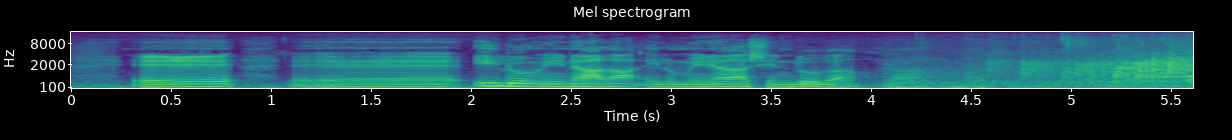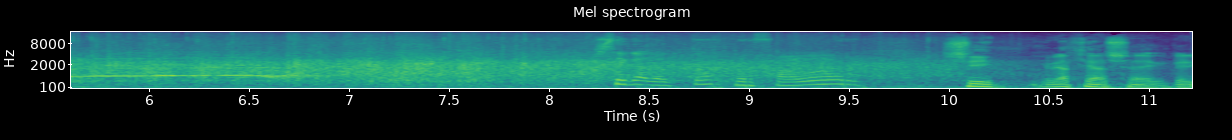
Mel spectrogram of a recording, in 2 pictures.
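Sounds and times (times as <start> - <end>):
speech: 0.3 - 4.7, 8.3 - 11.2
audience applause: 4.4 - 10.3.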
